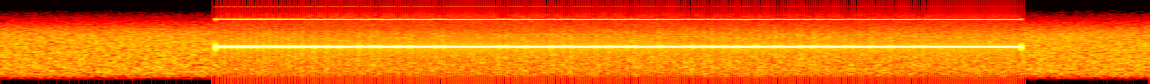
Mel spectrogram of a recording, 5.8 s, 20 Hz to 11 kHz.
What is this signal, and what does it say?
PSK31 (31.25 baud), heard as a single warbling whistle, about 1650 Hz.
